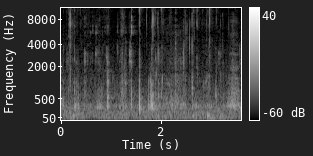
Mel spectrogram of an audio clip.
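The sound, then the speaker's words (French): Close-miked ASMR eating of a large piece of salmon sashimi: soft wet chewing and squishy mouth sounds, with a few sharper smacks and clicks scattered through, no talking. “Alors ça, par exemple, c'était une experte ASMR en train de manger un énorme sashimi de saumon, et je plaisante pas.”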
